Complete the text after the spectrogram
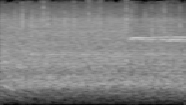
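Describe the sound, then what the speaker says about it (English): A sold-out crowd at a college basketball game in Iowa City, Iowa Hawkeyes against Purdue Boilermakers, applauds in a dense, steady wash of clapping and crowd noise that fills the arena without a break. "This sold-out crowd enjoying it so far."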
